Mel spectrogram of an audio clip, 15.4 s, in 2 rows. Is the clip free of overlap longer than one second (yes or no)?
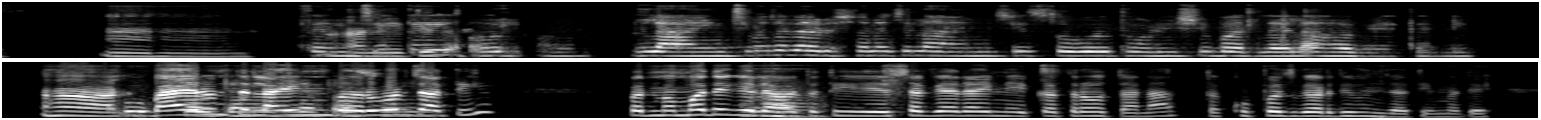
no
